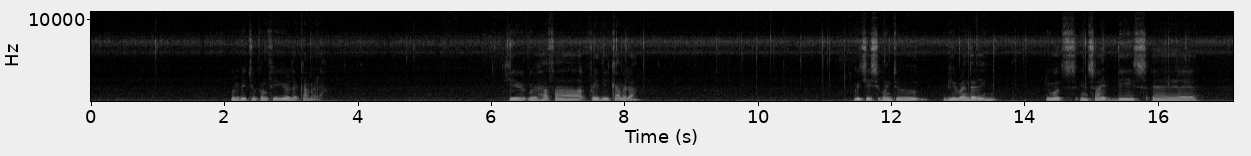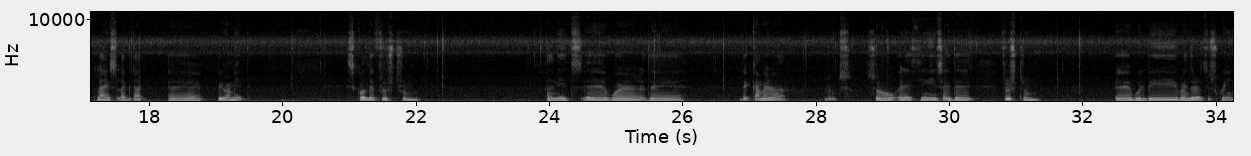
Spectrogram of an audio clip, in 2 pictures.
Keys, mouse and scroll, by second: 4.7 click, 6.1-28.4 right drag, 7.0 w, 7.6 d, 8.0 s, 8.8 a, 10.0-11.9 typing, 13.6-17.9 typing, 20.2 d, 22.5 d, 24.5 s, 25.1 w, 25.6 d, 26.7 d, 27.2 w, 28.8-30.3 typing, 29.0-34.2 right drag, 32.0 d.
